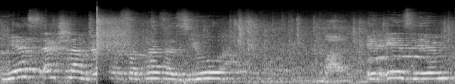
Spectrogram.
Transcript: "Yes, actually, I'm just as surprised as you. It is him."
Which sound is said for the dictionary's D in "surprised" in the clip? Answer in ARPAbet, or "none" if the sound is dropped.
none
